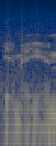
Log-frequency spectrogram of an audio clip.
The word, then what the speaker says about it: MAN: And yes, I said it wrong. MAN engine, not MAN engine.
